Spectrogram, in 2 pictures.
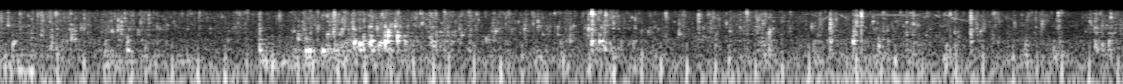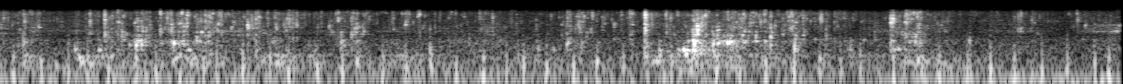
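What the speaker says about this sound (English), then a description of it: "We're going to stir all this up." Chicken stew ingredients stirred in a pot make a continuous wet, sloshing churn with liquid gurgles and soft scrapes, close and steady at moderate volume with no talking.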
